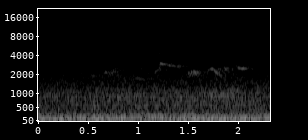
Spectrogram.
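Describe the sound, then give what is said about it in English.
Faint birdsong along a country lane lined with trees and fields on a summer day: a few thin, high whistled notes drift in and out over a steady low outdoor rumble, with no voices. “The sound of birdsong drifted towards Peter”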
